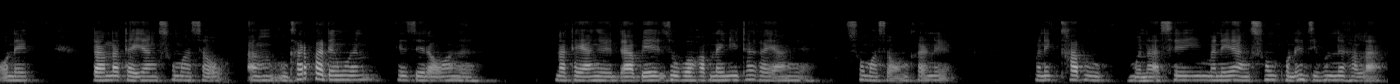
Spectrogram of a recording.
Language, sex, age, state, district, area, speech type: Bodo, female, 45-60, Assam, Kokrajhar, rural, spontaneous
